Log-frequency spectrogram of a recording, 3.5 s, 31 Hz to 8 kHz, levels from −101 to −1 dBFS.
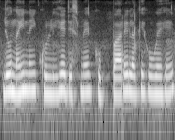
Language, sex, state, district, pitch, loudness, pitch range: Hindi, female, Gujarat, Gandhinagar, 200 Hz, -13 LUFS, 195-210 Hz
